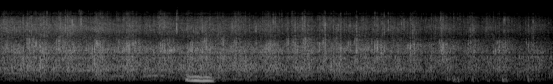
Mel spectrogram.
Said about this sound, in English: Clap your hands for the Lord tonight.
